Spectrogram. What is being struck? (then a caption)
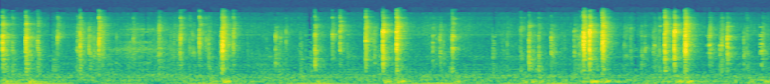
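Plastic computer keyboard. A full-size beige and grey plastic computer keyboard with hollow key switches sits on a wooden table while both hands type fast with their fingertips, pressing and tapping the keys continuously. A dense, steady stream of sharp, hollow clacks with bright tops rides over a low, thumpy body. Each keystroke dies away quickly.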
